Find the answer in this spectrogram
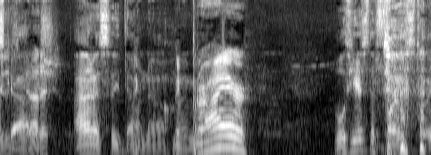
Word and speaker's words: McBriar: Please pronounce it. McBriar. That's a very what is sounds Scottish. Yeah, I think it's Scottish. I honestly don't know. McBriar.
